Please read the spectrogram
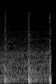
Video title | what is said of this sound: another no knead bread video | we'll listen for a hollow sound it's already sounding pretty good so won't be much longer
